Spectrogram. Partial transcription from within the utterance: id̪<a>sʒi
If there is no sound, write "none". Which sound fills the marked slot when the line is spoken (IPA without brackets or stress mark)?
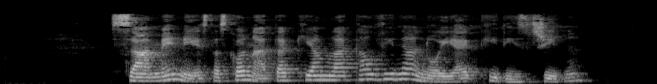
i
